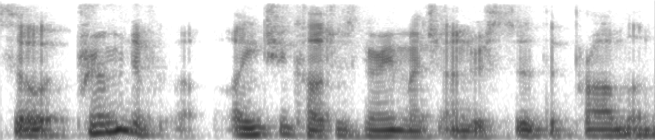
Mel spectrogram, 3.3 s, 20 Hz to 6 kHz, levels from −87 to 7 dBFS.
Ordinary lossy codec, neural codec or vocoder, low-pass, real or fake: MP3, 48 kbps; none; 5.4 kHz; real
